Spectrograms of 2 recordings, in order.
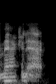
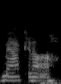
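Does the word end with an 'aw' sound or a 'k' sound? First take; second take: k; aw. First: The final c is sounded, ending in k. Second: The final c is silent, ending in aw. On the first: The speaker calls it wrong. "It's not Mackinac" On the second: The speaker calls it right. "it's always Mackinac, however it's spelled"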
